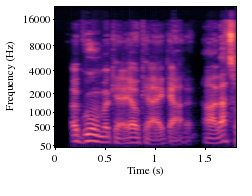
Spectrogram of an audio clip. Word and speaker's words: Ogwumike: Pronounce the name one more time for me. Nneka Ogwumike. Agumake.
